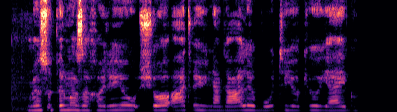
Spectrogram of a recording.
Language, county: Lithuanian, Tauragė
